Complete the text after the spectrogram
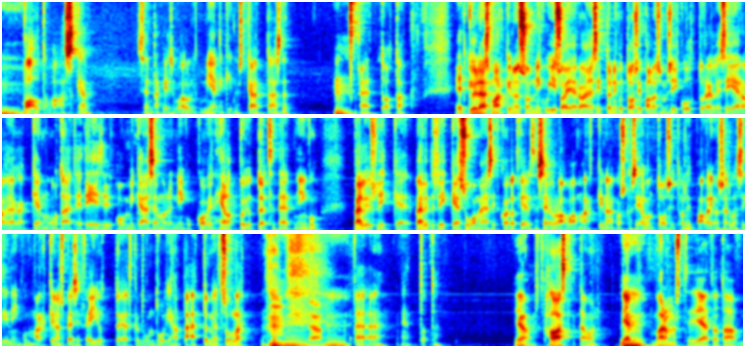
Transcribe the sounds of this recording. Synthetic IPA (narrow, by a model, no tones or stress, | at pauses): ʋɑlt̪ɑʋɑɑskḛl | sḛnt̪ɑkieseʋo̰lːɑniːŋkumieleŋkiːnost̪kæyt̪ːæːsit̪æ | ḛt̪t̪ot̪ɑ | ʔet̪kylnæsmɑrkːinoisːonniːŋkuisoierojɑsit̪ːoniːŋkut̪osipɑljonsemːosiːkult̪ːuːrḭlːisḭːḛro̰jɑkɑikːeimṵːt̪ɑet̪et̪eisiʔoːmmikæːnsemːonennḭːŋkukoʋinhelpːojut̪ːuet̪set̪ḛːt̪nḭːŋku | ʋælit̪yslḭːkːeːʋælit̪ysliːkːeːsuomeːjɑsit̪koit̪ot̪ʋiɛlsit̪æseurɑ̰ːʋɑ̰ːmɑrkːinɑ̰ːkoskɑsiɛlːont̪osit̪osipɑljonselːɑsḭːnḭːŋkummɑrkːinɑspesifeijjut̪ːujɑjot̪kɑt̪unt̪uːʔihɑmpæːt̪ːømḭlt̪sulːe | əːet̪t̪ot̪ɑ | joːhɑːst̪e̥t̪ːɑʋɑn | jeʋɑrmɑst̪ijɑt̪ot̪ɑ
